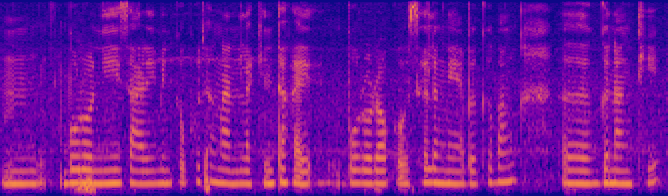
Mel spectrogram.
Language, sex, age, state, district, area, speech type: Bodo, female, 18-30, Assam, Kokrajhar, rural, spontaneous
